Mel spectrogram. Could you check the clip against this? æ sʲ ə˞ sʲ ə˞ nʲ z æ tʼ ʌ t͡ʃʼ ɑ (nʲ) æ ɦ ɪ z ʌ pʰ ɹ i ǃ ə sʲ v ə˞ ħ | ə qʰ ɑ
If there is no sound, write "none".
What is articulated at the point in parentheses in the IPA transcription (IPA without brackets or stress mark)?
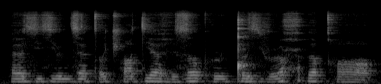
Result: tʲ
